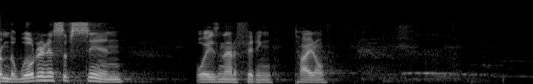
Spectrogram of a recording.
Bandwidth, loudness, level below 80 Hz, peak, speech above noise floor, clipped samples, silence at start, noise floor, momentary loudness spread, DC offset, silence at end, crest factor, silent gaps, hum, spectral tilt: 7.8 kHz; -27 LUFS; -68 dBFS; -10 dBFS; 33 dB; under 0.1%; 0 s; -60 dBFS; 24 LU; under 0.1%; 0.8 s; 20 dB; none; none; -3.5 dB/octave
